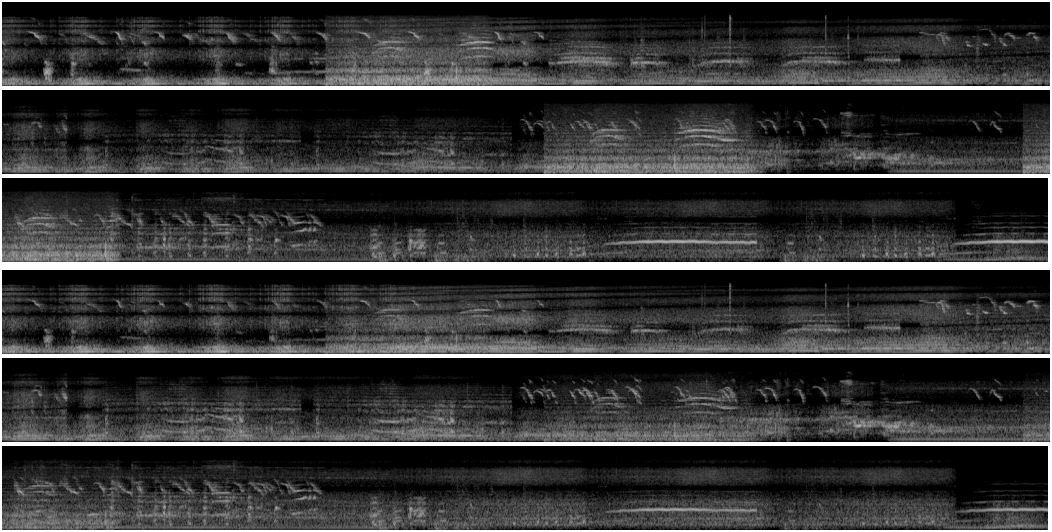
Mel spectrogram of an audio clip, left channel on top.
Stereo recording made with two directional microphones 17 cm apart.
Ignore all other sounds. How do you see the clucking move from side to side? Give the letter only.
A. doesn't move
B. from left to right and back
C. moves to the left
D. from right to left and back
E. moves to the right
B.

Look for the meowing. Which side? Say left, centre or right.
left.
